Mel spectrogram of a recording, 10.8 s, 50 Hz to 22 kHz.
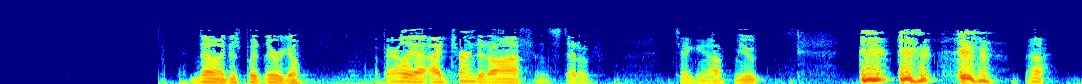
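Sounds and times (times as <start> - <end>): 
speech: 1.9 - 3.1, 3.8 - 6.0, 6.8 - 7.7, 8.6 - 10.5
person clearing throat to bring up phlegm: 8.6 - 10.5.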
